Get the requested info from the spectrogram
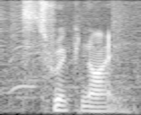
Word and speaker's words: Strychnine: Strychnine. – Strychnine.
